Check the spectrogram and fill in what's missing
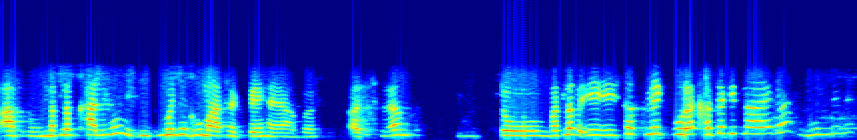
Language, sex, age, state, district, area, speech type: Hindi, female, 18-30, Uttar Pradesh, Mirzapur, urban, conversation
